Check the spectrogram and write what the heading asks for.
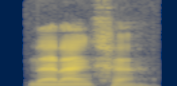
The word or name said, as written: Naranja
